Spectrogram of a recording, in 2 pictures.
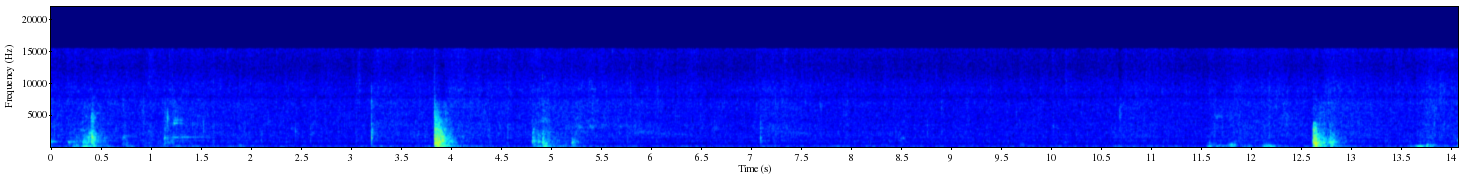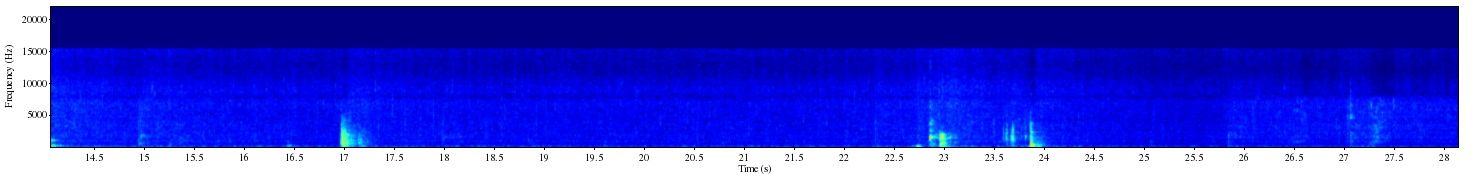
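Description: Vegetables frying in beef tallow in a pan, a steady sizzle as they brown, with a handful of short, sharp knocks or clinks scattered through it.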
